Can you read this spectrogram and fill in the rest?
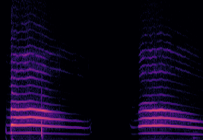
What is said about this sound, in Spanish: Eso es un gato.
